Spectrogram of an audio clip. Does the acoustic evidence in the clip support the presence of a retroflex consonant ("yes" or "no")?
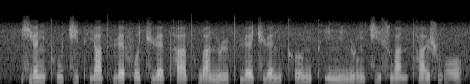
yes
